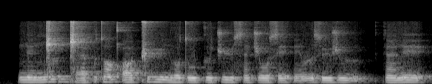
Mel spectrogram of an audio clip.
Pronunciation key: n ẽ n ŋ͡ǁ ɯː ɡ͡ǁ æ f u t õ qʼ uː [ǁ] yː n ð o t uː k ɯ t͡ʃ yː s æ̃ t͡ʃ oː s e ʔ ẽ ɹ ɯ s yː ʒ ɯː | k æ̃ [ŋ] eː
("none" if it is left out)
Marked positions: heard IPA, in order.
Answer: ǁ, n

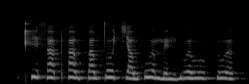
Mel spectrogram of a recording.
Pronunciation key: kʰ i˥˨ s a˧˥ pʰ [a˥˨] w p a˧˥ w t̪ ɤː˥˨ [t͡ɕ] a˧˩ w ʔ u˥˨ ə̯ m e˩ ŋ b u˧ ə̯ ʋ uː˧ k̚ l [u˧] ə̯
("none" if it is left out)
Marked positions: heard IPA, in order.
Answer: a˥˨, t͡ɕ, u˥˨

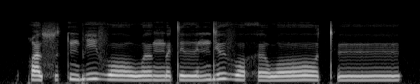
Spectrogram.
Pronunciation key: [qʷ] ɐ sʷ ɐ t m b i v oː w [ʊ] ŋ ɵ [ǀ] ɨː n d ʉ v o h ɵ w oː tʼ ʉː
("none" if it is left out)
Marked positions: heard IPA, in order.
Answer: qʷ, ɵ, t

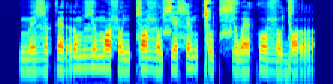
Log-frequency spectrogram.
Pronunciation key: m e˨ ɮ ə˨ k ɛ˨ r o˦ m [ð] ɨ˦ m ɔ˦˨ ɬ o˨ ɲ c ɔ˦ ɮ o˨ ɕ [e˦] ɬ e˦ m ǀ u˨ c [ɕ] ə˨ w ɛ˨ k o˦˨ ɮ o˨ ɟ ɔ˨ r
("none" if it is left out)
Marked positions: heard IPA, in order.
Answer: ɮ, e˦, ɕ

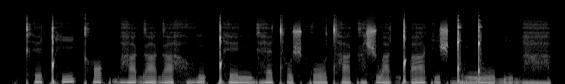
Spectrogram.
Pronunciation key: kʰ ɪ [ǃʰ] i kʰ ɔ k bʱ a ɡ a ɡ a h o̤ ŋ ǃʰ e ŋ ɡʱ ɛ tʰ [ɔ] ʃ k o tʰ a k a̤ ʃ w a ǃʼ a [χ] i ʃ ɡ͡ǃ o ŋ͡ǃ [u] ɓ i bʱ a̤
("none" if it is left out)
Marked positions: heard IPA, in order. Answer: ǃʰ, o, k, u

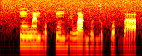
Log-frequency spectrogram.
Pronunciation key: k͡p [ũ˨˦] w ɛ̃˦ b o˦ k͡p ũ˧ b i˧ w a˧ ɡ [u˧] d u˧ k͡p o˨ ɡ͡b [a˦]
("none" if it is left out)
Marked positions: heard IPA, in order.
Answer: ũ˦, u˧, a˨

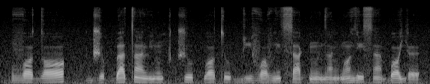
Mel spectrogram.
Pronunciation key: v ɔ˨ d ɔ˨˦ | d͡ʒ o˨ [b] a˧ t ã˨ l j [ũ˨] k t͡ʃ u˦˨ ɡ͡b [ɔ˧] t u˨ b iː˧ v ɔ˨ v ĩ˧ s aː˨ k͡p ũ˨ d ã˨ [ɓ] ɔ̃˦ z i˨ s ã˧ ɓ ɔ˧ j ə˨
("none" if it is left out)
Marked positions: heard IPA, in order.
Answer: ɡ͡b, ũ˨, ɔ˧, ɡ͡b

